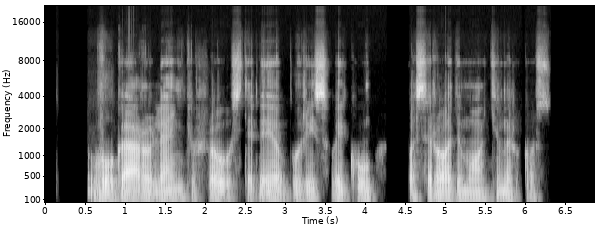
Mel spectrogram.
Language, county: Lithuanian, Vilnius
